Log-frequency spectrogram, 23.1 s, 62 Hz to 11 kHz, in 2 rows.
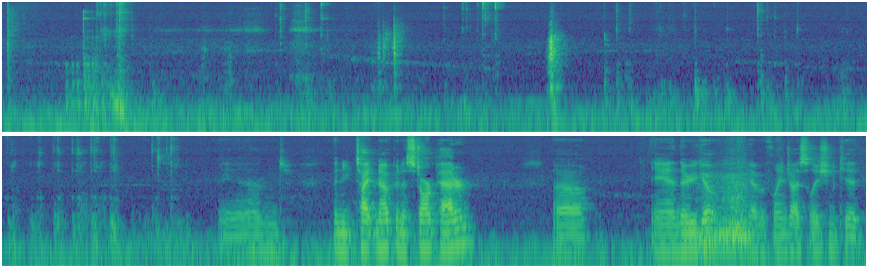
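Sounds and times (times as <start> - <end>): metal nuts clicking: 11.6 - 14.0.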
